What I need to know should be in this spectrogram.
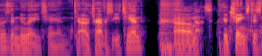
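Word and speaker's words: Étienne: I mean, technically speaking, as a French, if you pronounce it truly French, and French is usually pronounced quickly, Etienne. Like Etienne.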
